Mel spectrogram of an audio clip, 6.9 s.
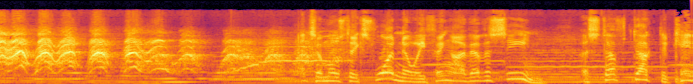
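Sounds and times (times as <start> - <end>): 
dog barking: 0.0 - 3.2
speech: 3.2 - 6.9.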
